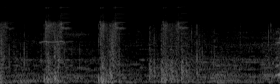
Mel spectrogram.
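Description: Enemy gunfire in an apocalypse-themed zombie action horror game, including an AK rifle shooting from a distance: repeated sharp, loud bursts about every half second over a dense, continuous rumble of game noise, with no voices.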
